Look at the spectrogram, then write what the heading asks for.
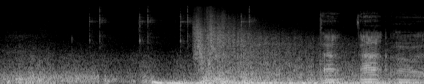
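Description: A grenade explosion sound effect: a deep low boom swells into a loud, broad burst of roaring noise, followed a moment later by a few sharper crackling bursts before it settles into a rumbling tail.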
